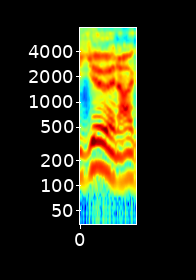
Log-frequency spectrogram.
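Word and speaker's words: Euan: Call me Ewan.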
